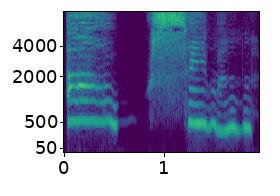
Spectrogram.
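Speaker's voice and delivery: very high, slow, tearful fake fright; a martyr bidding farewell, squeaking; Miggs, faint and fearful. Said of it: "cried Miggs".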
